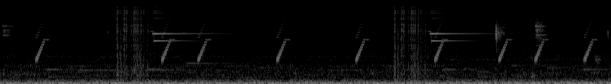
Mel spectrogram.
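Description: Short rising electronic blips sound again and again as a menu cursor moves.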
